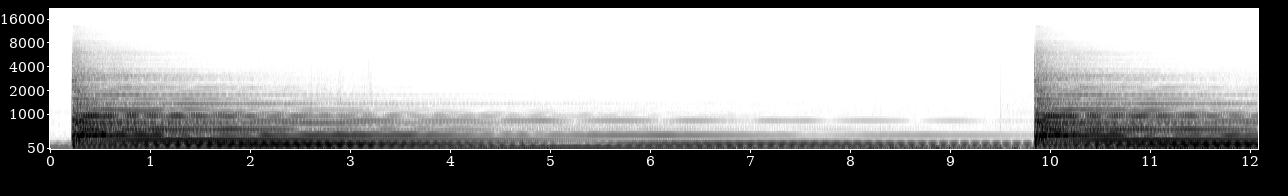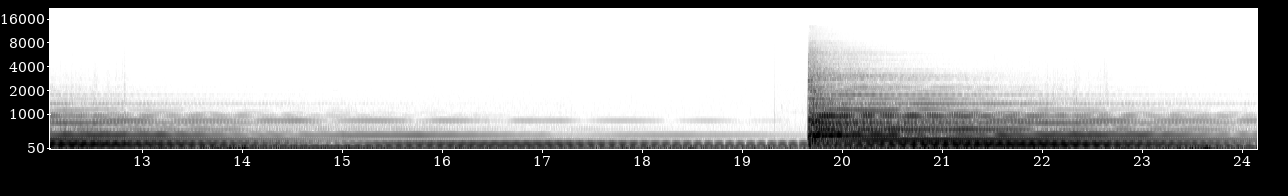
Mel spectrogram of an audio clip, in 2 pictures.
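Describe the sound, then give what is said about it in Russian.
The large bell of the Holy Danilov Monastery in Moscow tolls three times at slow, even intervals, each strike blooming with rich overtones and a long humming resonance that sustains until the next blow. “Для того, чтобы начать, я предлагаю вам послушать звук колокола, большого колокола Свято-Данилова монастыря города Москвы.”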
